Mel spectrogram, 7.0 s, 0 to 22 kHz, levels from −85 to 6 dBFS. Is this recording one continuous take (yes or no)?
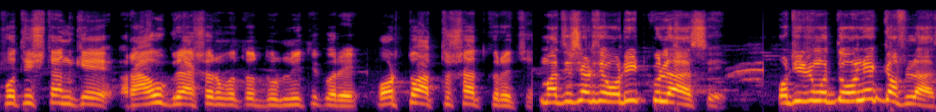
no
